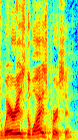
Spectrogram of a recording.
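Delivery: sarcastic. Retold or imitated. Paul mocking the wise men of Corinth, loud sarcastic. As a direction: taunt the so-called wise. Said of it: "the sarcasm in Paul's voice here".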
